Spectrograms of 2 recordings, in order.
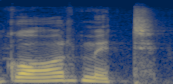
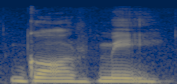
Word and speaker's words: gourmet: M et it's not garmet it's gourmet we don't pronounce the T at the end so in all these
